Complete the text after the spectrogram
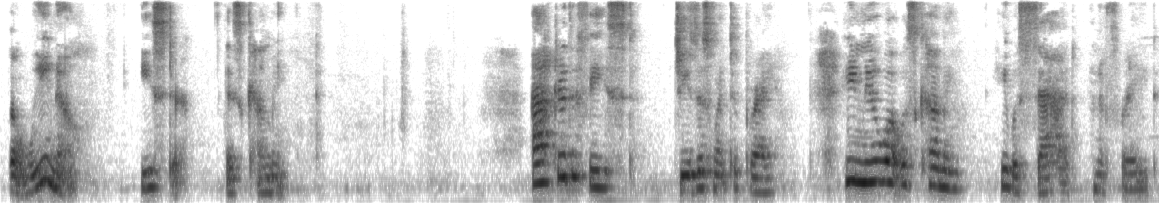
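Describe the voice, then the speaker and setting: A woman reads aloud for young children in an expressive storybook style. Her voice sits at a medium pitch and moves slowly, giving each phrase plenty of time. She speaks as a read-aloud host addressing little listeners directly.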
